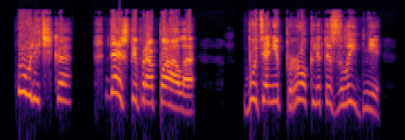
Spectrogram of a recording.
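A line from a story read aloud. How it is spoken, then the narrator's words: Joyful, tearful woman. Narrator (Russian): радостно говорила она с выступившими на глазах слезами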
